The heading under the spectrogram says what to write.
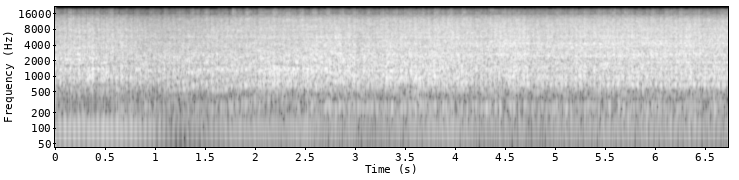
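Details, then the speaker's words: Small engine on a Hollingsworth air compressor, after fitting an added external muffler; steady idle with softer exhaust and normal mechanical clatter, no longer aggressive; normal idle. "The exhaust is a lot quieter. You can hear the mechanical sound of the engine. That's normal. That's not aggressive anymore."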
